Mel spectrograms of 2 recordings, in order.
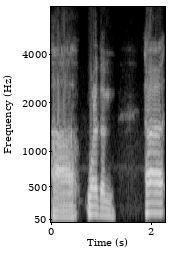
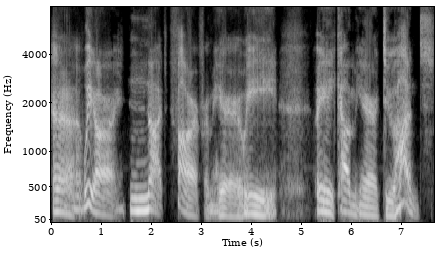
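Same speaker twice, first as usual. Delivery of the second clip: yappy, barking creature voice, high and slow yips; 6 semitones higher than usual. Voicing a club-carrying creature greeting the party: yipping and barking voice. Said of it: "yipping and barking kind of voice".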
